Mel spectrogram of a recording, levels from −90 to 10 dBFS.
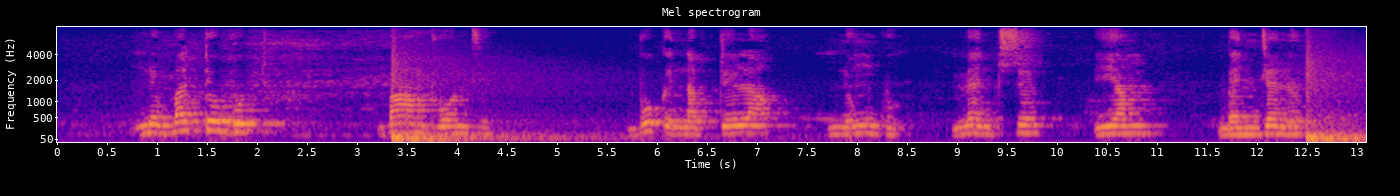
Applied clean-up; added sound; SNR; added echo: none; Explosion; 7 dB; none.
